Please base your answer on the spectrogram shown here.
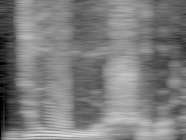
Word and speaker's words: дешево: You see how we change the stress. Дешевые, дешево. Стоят дешево. So the adverb дешево, how дешево, adverb used with verbs will be with the first syllable stressed, дешево.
